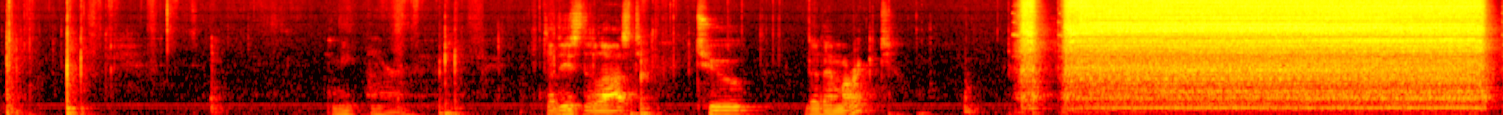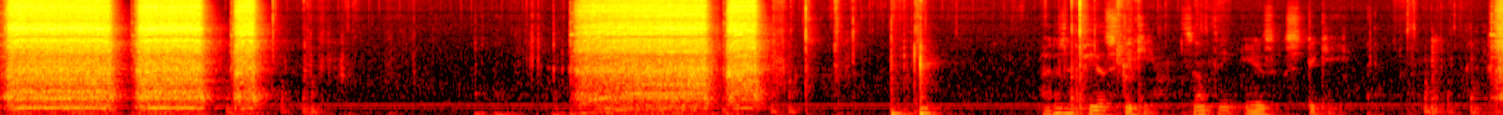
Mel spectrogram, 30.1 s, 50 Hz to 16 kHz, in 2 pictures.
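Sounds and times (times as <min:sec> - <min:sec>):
electric drill boring holes: 0:10.1 - 0:17.8, 0:20.7 - 0:22.8.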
